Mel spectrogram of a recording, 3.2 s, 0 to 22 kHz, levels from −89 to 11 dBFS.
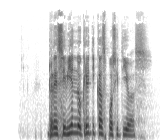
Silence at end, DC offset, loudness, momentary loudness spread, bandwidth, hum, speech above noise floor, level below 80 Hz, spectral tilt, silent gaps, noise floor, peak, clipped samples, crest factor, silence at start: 0.3 s; under 0.1%; -16 LUFS; 17 LU; 16.5 kHz; none; 43 dB; -52 dBFS; -4 dB/octave; none; -59 dBFS; 0 dBFS; under 0.1%; 18 dB; 0.95 s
